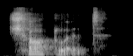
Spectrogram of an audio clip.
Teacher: We go from K, the C, which is pronounced like a K, right to the L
